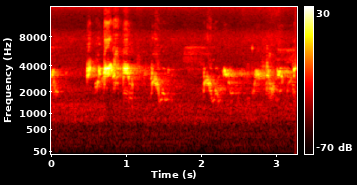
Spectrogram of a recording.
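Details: A red-whiskered bulbul delivers a lively, continuous chatter of quick, slurred, whistled notes that rise and fall in tight bursts, with little pause between phrases.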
